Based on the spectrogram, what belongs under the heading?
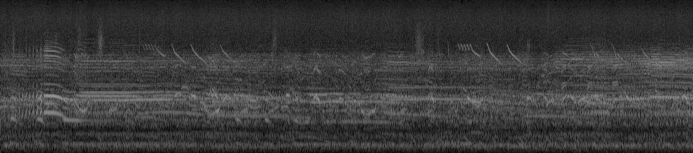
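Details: Massed calls of Magellanic penguins at a colony in the hatching stage: steady, buzzy, harmonic honking from many birds at once, punctuated by a rufous-collared sparrow's brief downslurred whistles.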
